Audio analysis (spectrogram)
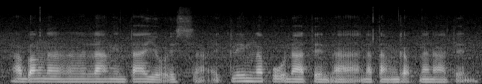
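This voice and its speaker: Soft-spoken, a man talks over noticeable background noise. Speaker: lay preacher sharing devotion. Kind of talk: devotional talk. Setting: lying down in bed. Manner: halting.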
